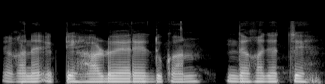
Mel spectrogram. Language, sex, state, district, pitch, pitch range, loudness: Bengali, male, Assam, Hailakandi, 130 Hz, 130-135 Hz, -17 LUFS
